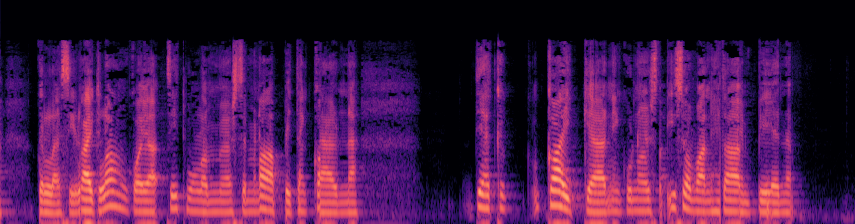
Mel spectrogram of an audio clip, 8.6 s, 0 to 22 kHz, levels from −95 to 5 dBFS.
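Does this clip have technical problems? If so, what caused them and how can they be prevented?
Yes. Low-delay AAC compression runs through the whole clip and is plainly audible: the speech sounds rough and grainy, with noise filling the gaps between harmonics and a thin, synthetic-sounding top band. The likely cause is AAC-ELD at a rate around 32 kbps, where its short frames resolve pitch harmonics poorly. Raising the bitrate or switching to a codec mode designed for speech at that rate would prevent it.

Chunks out of order occur at 0.4 to 1.0 s, at 2.6 to 3.2 s just after "mulla on myös", and at 6.6 to 7.4 s just after "tiedätkö kaikkea niin kuin". In each case a 200 ms block plays two or three blocks late, leaving a jumbled moment. A jitter buffer that reorders chunks by sequence number before playback would prevent this.

AAC frame loss with concealment appears at 1.61 to 1.71 s, just before "mulla on myös", and at 7.67 to 7.73 s. 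The decoder bridges roughly 60 ms and 40 ms gaps by extrapolating the previous spectrum, which produces brief smeared, phasey patches. Forward error correction or retransmission on the transport would prevent these dropouts.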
